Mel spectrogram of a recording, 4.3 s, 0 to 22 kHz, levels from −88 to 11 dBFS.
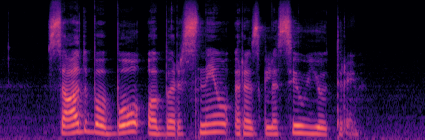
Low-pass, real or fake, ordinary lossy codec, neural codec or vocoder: none; fake; none; vocoder, 44.1 kHz, 128 mel bands, Pupu-Vocoder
